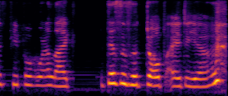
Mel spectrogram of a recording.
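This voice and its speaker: A woman's fairly high voice with a German accent and fairly even intonation, music in the background. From western Germany. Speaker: graphic designer. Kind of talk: casual chat. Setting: live stream.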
